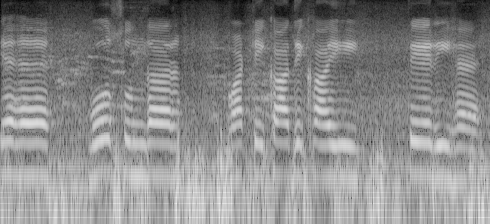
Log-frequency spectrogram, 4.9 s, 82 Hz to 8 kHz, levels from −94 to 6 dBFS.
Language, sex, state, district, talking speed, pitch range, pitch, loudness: Hindi, female, Haryana, Rohtak, 100 wpm, 205-215 Hz, 215 Hz, -14 LUFS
